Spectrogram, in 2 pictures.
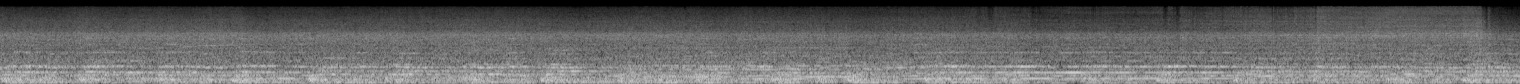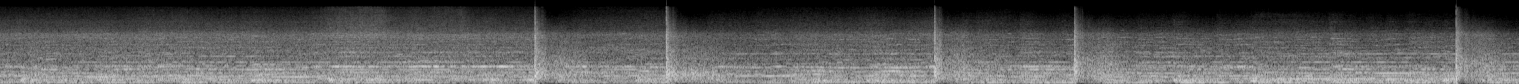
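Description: Music playing throughout. In the last third it is joined by about five sharp firecracker bangs, a second or two apart, from the fire-beast troupe's fireworks.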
